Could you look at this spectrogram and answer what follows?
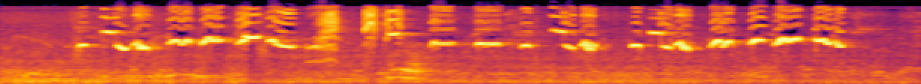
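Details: Oriental magpie-robin at a bird market for training: a steady run of about twenty short, bright whistled notes with sharp clicks, over a faint low murmur.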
